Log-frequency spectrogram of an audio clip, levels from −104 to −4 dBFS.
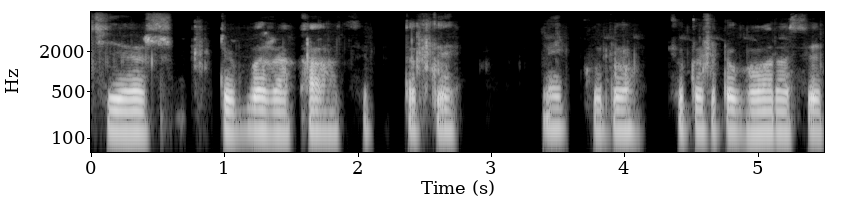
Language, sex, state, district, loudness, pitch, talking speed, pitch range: Bengali, male, West Bengal, Purulia, -26 LUFS, 130 Hz, 130 wpm, 125-135 Hz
